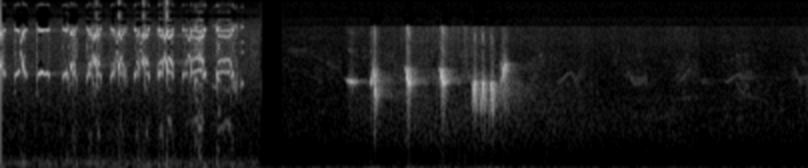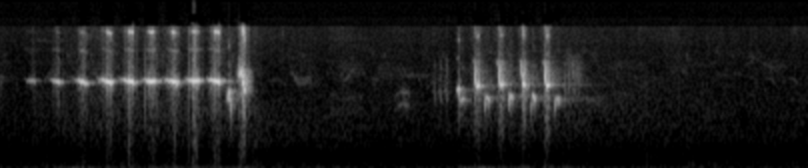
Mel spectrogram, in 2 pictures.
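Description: Bird song: four short phrases, each a quick run of repeated high whistled notes at several notes a second, separated by pauses of a few seconds.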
